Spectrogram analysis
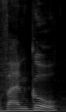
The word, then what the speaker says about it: van Gogh: van God's life or van Gogh as the Americans say or as the Dutch say you kind of clear your throat and say the name at the same time his life has usually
